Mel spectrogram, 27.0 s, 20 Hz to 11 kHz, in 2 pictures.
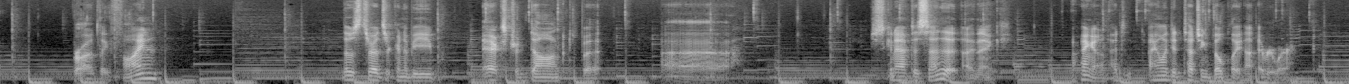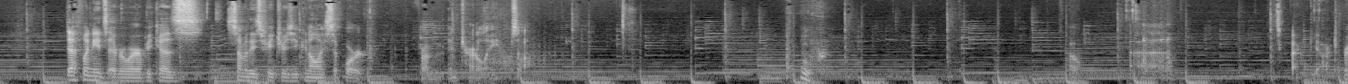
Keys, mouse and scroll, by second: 0.4 middle click, 1.5-4.8 right drag, 5.3 right click, 5.7 middle click, 6.2 right click, 7.9 middle click, 8.3 right click, 10.6 click, 12.0 click, 12.7 click, 13.1-14.7 right drag, 14.9 right click, 24.7 click, 26.6 click.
